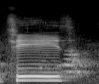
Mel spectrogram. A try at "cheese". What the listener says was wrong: No, not with your tongue. That's gross. With your teeth, say cheese.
